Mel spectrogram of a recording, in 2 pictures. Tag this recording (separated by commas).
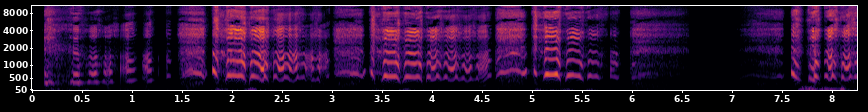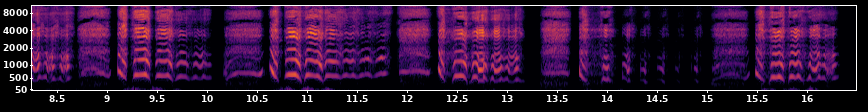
Human voice, Laughter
